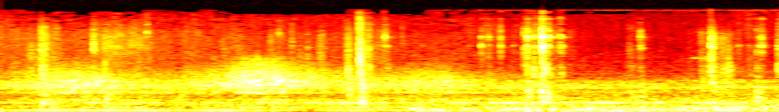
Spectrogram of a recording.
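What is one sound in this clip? Knuckles knock on a wooden door.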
